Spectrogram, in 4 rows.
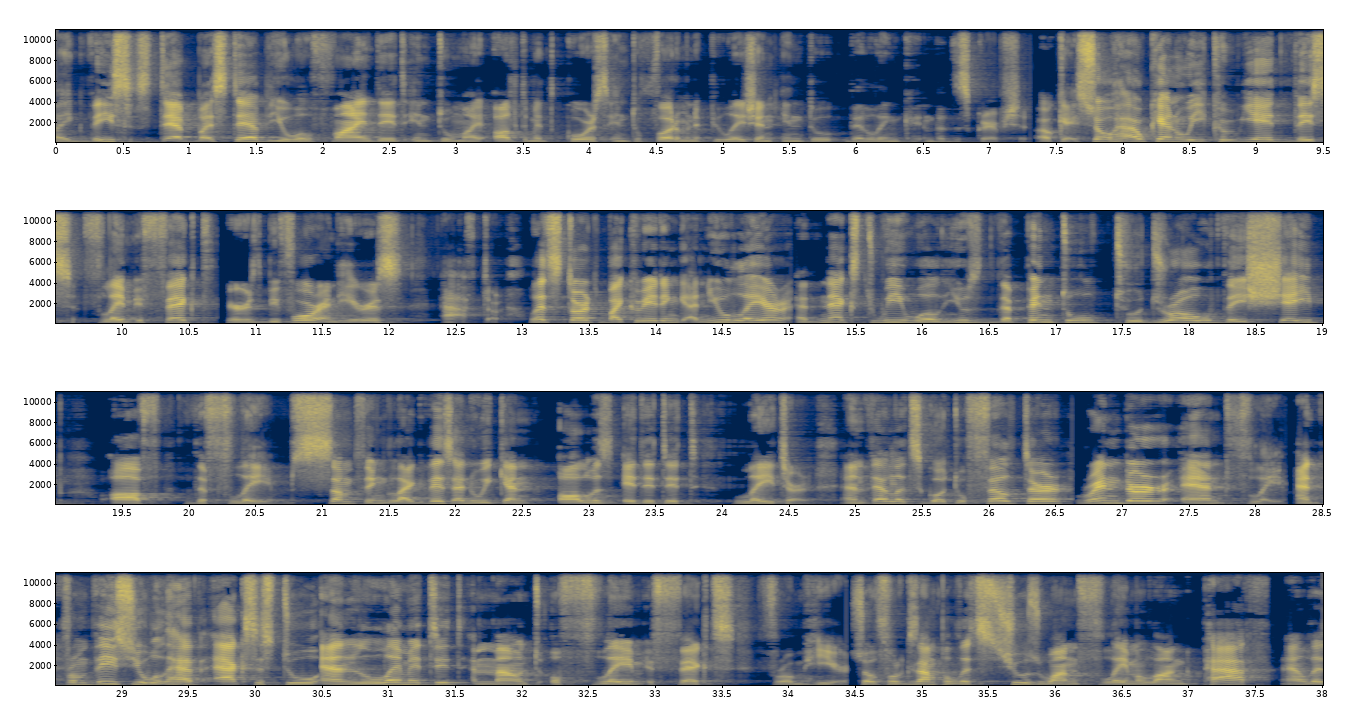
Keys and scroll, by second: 15.2 p.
